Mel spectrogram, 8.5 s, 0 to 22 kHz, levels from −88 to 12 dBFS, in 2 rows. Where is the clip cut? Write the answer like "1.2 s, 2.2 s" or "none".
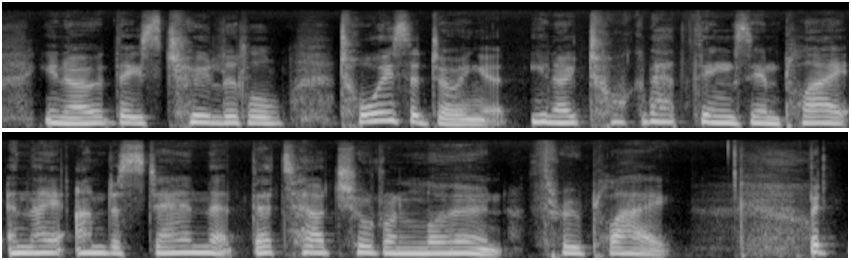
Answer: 1.7 s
